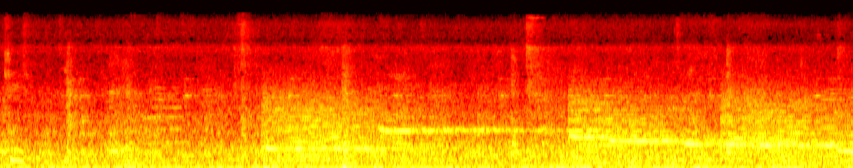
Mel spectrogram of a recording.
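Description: Escalator running with a steady low rumble and hum during a ride down. From about two seconds in, background music with held melody notes comes in over it.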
